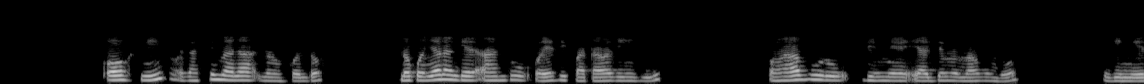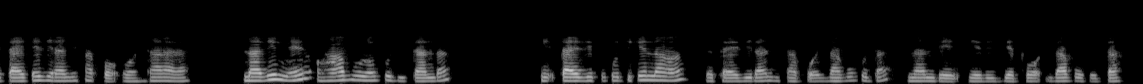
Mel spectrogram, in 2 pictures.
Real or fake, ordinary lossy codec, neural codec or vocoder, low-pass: fake; MP3, 32 kbps; codec, 16 kHz, 16 kbps, FreqCodec, smaller model; 3.6 kHz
